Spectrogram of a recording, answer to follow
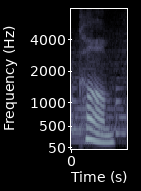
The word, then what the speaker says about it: calm: ungrateful gratefully in gratitude calm melt the silent L forbid County compare country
